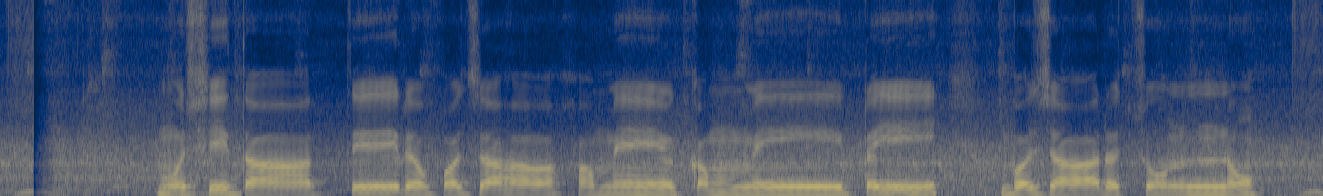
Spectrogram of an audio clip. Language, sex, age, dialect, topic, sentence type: Magahi, male, 18-24, Northeastern/Surjapuri, banking, statement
